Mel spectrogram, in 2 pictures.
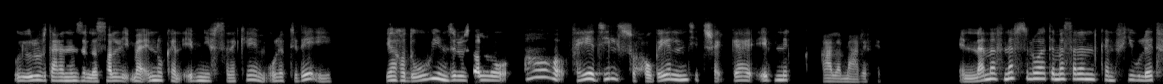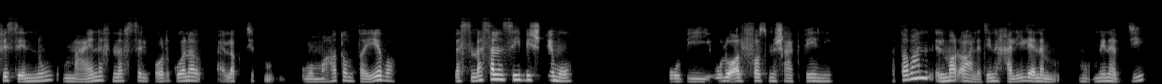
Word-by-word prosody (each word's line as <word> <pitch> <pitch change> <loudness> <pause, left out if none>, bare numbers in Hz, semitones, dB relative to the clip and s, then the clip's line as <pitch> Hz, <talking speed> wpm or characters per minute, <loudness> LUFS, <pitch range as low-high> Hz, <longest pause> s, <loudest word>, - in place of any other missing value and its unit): ويقولوا 180 +4 +4
له: 190 - -3
"تعالَ 175 -2 +2
ننزل 175 -3 +1
نصلي" 165 +2 +1
مع - - +3
إنه 190 +2 +2
كان - - -3
ابني 170 -1 -1
في - - -6
سنة 150 -1 -6
كام؟ 210 -7 -2
أولى 175 - -4
ابتدائي 160 - -1 0.5
ياخدوه 185 -3 +2
وينزلوا 210 -7 +5
يصلوا 190 0 +3 0.2
آه 335 +5 +1
فهي 240 +8 +5
دي 250 +2 -2
الصحوبية 215 - 0
اللي 220 -2 +3
أنتِ 215 0 0
تشجعي 185 -1 -1
ابنِك 205 +1 0 0.3
على 140 -1 -2
معرفتها، 130 -1 -9 0.8
إنما 160 - +3
في 250 0 0
نفس 280 -1 +1
الوقت 265 0 +3
مثلًا 245 0 +4
كان 205 -5 -3
في 210 +3 -7
ولاد 195 0 +1
في 180 - 0
سنه 170 +4 -2
معانا 145 +5 -2
في 170 -3 -7
نفس 165 +1 -5
البرج 160 -2 -4
وأنا 170 +2 +1 0.2
علاقتي - - -5
مع - - -10 0.4
أمهاتهم 170 +8 -4
طيبة، 165 +5 0 0.6
بس 160 +2 -4
مثلًا 230 +6 +5
Say 220 -1 +1
بيشتموا 195 -6 +1 1.0
وبيقولوا 140 +3 0
ألفاظ 165 +1 0
مش 160 0 +2
عاجباني، 150 0 -5 0.6
فطبعاً 280 +8 +2
المرء 165 +4 +2
على 145 -7 0
دين 155 +4 -4
خليله 150 +3 +1
أنا 150 0 +1
م 135 - -5 0.2
مؤمنة 150 +2 -3
بدي، 185 +9 -9
175 Hz, 165 wpm, -24 LUFS, 155-210 Hz, 1.0 s, وينزلوا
